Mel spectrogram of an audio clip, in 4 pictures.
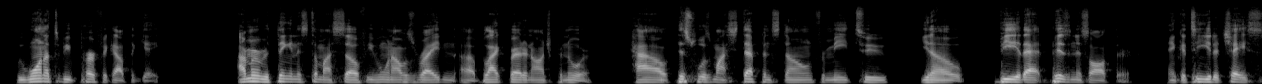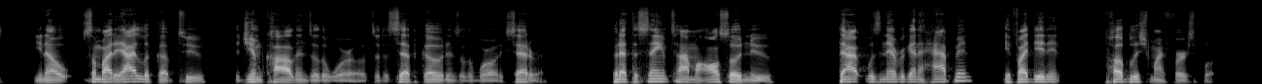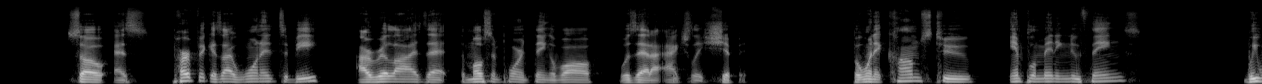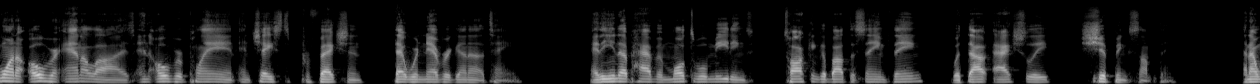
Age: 30-49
